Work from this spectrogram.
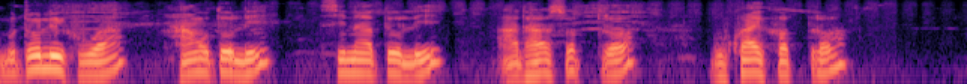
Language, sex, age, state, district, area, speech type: Assamese, male, 60+, Assam, Golaghat, urban, spontaneous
